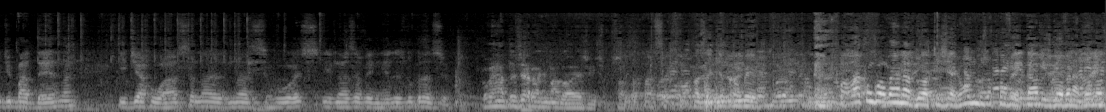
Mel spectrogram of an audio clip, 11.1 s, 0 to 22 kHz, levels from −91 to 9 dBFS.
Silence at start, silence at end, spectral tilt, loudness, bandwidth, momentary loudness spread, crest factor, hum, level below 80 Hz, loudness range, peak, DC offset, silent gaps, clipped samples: 0 s; 0 s; -7.5 dB/octave; -21 LUFS; 14.5 kHz; 19 LU; 18 dB; none; -52 dBFS; 15 LU; -2 dBFS; under 0.1%; none; under 0.1%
